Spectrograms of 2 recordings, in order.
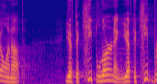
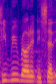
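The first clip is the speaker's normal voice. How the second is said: ordinary talk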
